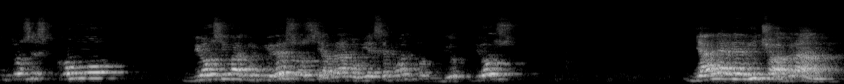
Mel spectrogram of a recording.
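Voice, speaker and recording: A male pastor preaching a sermon, emphatic, slowing down and dropping to a hush to stress his words. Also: extremely high pitch, sing-song. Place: church sanctuary. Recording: very echoey sanctuary from far off.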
